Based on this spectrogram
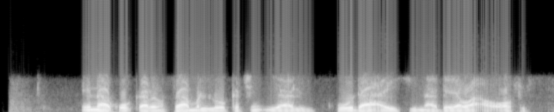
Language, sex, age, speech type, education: Hausa, male, 30-45, read, tertiary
